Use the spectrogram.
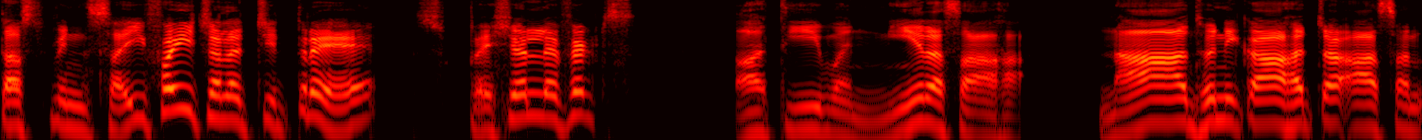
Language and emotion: Sanskrit, disgusted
